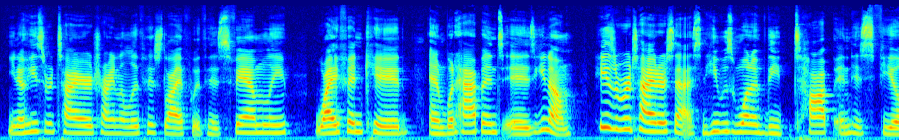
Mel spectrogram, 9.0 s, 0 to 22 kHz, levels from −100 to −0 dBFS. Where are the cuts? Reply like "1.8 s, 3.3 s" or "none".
none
